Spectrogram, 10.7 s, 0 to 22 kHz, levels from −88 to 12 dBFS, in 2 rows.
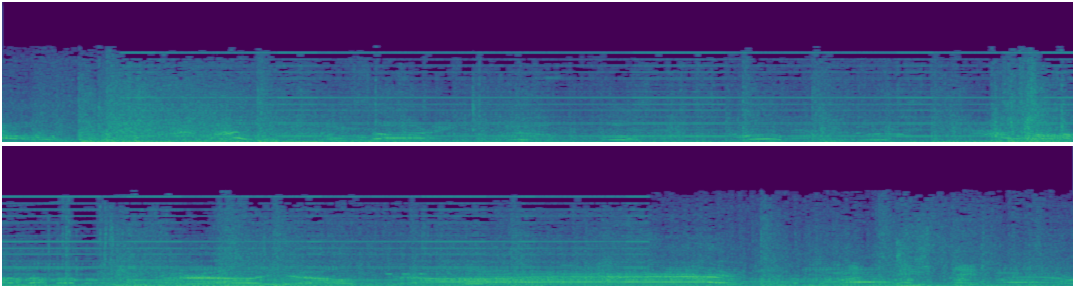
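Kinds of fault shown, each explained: USB whine: a steady tone fixed at 1 kHz runs under the sound from about 0.59 s to 8.59 s, sitting roughly 10 dB below it. Its pitch matches the 1 ms frame rate at which a USB bus draws current, so the bus's supply ripple is leaking into the audio through power or ground. Mains hum would sit low, at 50 or 60 Hz and their harmonics. This tone stays pinned at exactly 1 kHz instead.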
